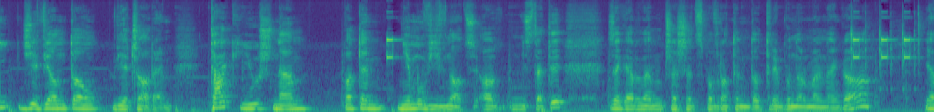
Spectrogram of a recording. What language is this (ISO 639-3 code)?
pol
